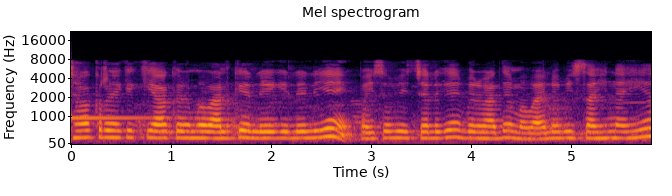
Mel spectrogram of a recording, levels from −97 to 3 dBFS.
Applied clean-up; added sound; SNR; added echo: none; Mallet percussion; 19 dB; none.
